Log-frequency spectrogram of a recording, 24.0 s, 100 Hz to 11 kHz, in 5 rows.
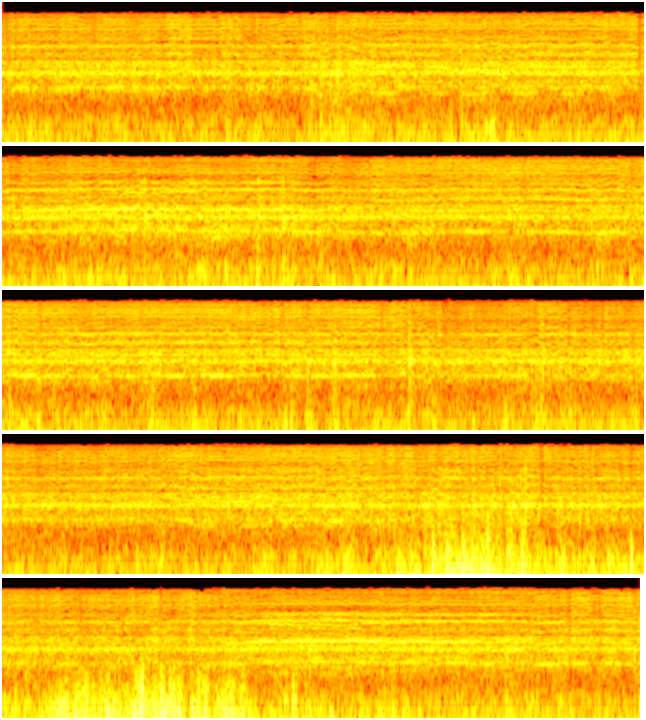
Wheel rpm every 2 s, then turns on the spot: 170, 170, 170, 160, 160, 160, 170, 170, 170, 170, 170, 170.
none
